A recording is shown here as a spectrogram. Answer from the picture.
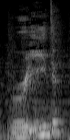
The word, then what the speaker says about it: read: E apesar de ser escrito igual read, a pronúncia é diferente quando essa palavra está no passado. Read no presente, read no passado.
